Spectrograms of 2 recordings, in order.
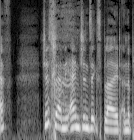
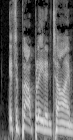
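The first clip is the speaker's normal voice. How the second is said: put-on irritable snapping voice. Reading out a screenplay scene, voicing a rude businessman: snapping. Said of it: "the man snaps".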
